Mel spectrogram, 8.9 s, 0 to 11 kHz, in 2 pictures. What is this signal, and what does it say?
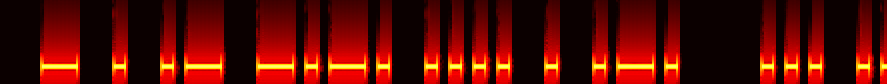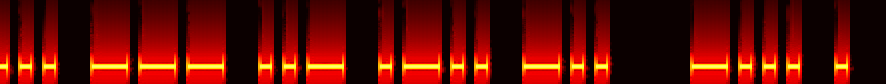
Morse code, heard as a keyed tone, about 20 wpm, 700 Hz. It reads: TEACHER SHOULD BE
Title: Sentences from Top 1000 Words - Review Part 6 - 20wpm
